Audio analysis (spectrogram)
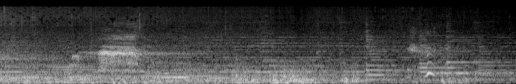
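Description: A dramatic scene features heavy rain pattering steadily alongside rumbling thunder. The storm is loud and continuous, and faint voices come through beneath it.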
